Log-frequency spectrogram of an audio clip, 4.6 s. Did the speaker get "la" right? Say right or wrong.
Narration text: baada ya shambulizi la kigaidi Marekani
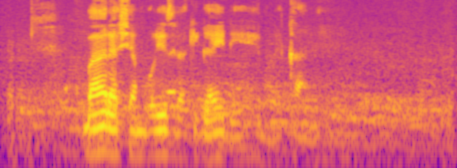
right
